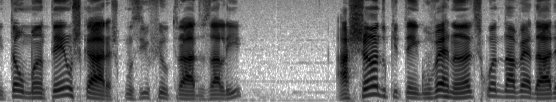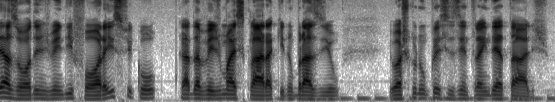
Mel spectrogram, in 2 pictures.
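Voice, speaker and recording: Animated in tone, a man with a northeastern Brazilian accent speaks at a medium pitch with ordinary pitch variation. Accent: drawling northeastern Brazilian. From Northeast Brazil. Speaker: YouTube political commentator. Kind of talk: political commentary monologue.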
